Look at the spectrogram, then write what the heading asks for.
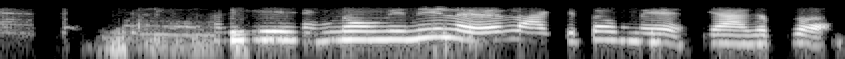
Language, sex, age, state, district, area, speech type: Manipuri, female, 30-45, Manipur, Kangpokpi, urban, conversation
